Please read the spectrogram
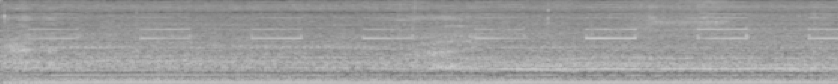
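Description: Forklift's warning beeper sounding a steady series of short high beeps, about one every three-quarters of a second, over the steady drone of the forklift's engine.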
